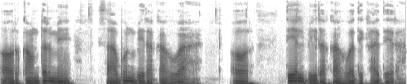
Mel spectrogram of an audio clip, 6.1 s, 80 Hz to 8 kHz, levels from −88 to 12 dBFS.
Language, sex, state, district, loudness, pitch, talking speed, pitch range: Hindi, male, Jharkhand, Palamu, -18 LUFS, 90 Hz, 155 wpm, 90-95 Hz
